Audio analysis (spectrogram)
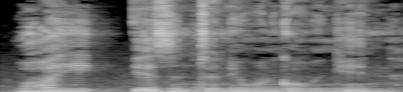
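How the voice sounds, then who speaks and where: A performer voicing a casual, excitable young schoolboy wizard in a fan audio drama. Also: mid-range voice, slow, slight background noise. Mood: puzzled.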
